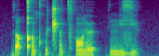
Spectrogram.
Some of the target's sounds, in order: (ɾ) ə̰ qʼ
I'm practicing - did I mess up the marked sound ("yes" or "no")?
no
